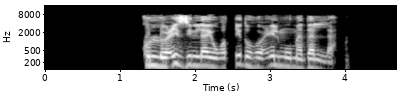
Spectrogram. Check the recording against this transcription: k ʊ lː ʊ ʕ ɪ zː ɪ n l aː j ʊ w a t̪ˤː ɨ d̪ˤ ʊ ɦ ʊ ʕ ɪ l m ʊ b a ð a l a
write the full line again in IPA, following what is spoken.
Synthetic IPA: k ʊ lː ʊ ʕ ɪ zː ɪ n l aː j ʊ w ɑ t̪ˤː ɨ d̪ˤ ʊ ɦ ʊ ʕ ɪ l m ʊ m a ð a lː a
